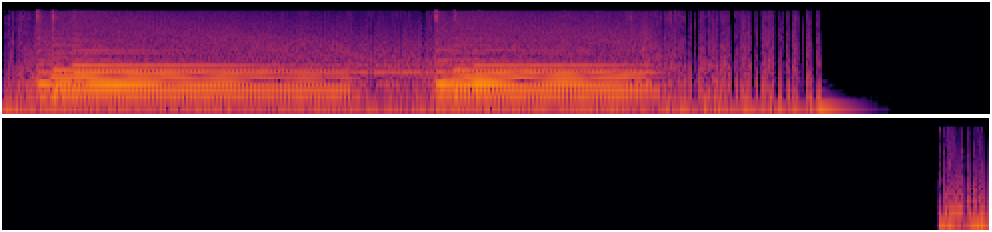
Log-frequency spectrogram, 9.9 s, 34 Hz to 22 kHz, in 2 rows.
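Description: A single electric guitar power chord, fretted with the pinky on the 5th fret of the D string, rings out loud and alone, is struck again near two seconds, then cuts to silence.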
